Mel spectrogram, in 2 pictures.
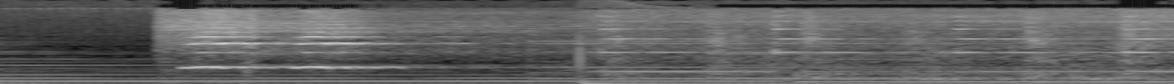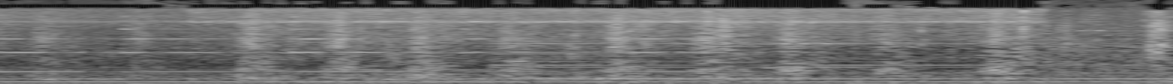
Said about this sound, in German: Ein Pfiff. Der Zug fährt an. Rattert mit Getöse in die Tiefe des Waldes.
